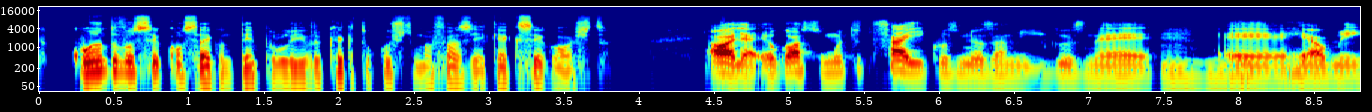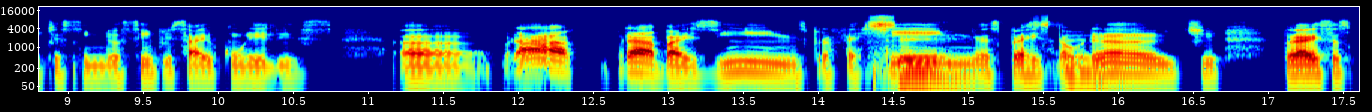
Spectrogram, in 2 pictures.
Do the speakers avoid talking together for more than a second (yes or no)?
no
